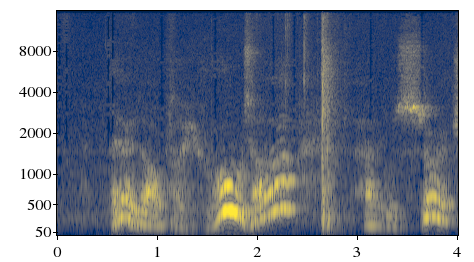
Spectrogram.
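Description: Cards are slapped down lightly on a cloth mat.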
